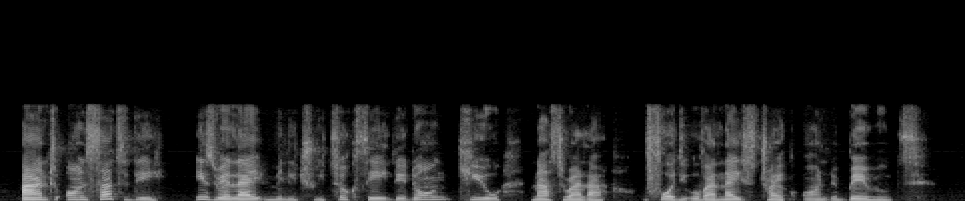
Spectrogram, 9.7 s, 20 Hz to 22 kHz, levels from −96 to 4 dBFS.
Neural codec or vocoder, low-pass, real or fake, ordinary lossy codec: vocoder, 22.05 kHz, 80 mel bands, HiFi-GAN; none; fake; none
